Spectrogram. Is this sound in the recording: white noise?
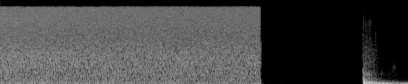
yes

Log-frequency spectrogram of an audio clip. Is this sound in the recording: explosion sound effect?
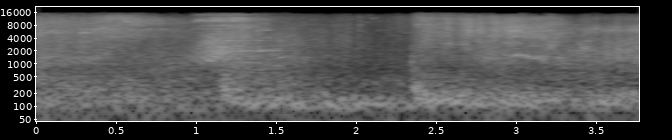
yes

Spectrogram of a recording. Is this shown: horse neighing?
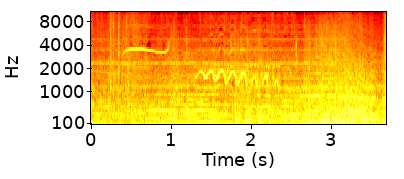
yes

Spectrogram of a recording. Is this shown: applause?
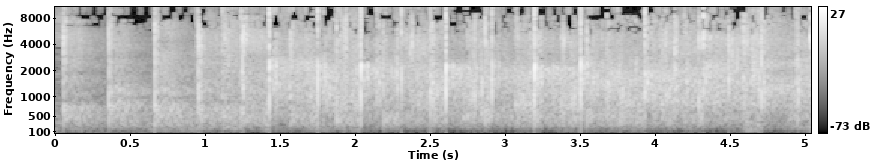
yes

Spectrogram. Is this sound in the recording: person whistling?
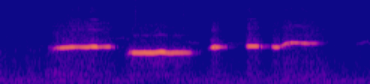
yes

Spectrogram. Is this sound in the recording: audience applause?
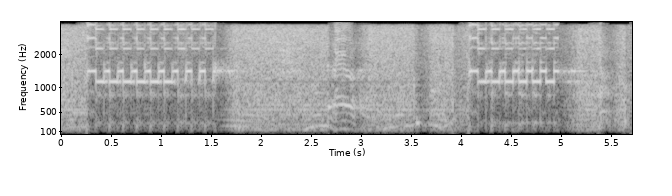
no

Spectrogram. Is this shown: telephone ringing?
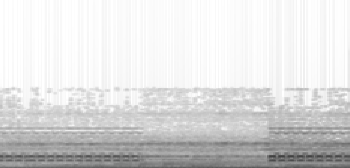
yes

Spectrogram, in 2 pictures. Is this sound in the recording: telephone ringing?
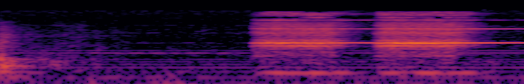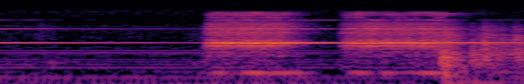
yes

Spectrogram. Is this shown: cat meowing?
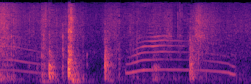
yes

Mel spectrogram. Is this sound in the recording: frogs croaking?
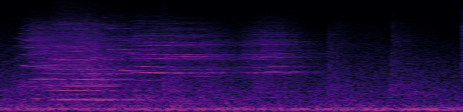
no

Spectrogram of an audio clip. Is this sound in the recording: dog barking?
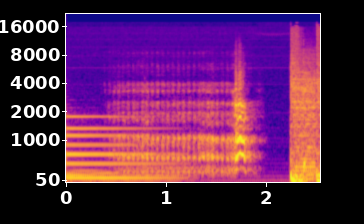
yes

